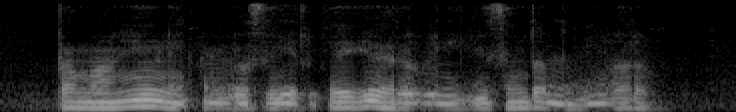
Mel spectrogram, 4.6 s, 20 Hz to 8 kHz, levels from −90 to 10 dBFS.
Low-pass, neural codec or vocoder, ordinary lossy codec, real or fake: 7.2 kHz; codec, 44.1 kHz, 1.7 kbps, Pupu-Codec; none; fake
